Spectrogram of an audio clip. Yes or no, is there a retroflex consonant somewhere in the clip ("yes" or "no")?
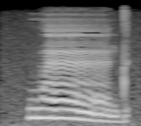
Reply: no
